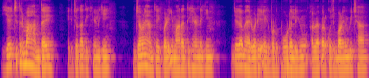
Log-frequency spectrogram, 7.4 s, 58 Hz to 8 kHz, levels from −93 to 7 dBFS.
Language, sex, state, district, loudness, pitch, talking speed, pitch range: Hindi, male, Uttarakhand, Uttarkashi, -20 LUFS, 110 Hz, 225 wpm, 105-115 Hz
